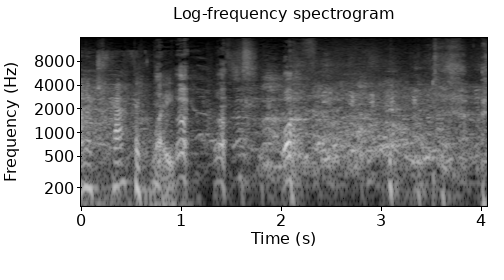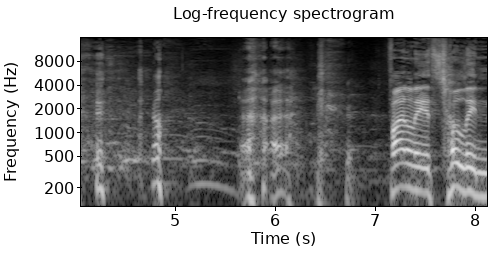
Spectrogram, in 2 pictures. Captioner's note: laughter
